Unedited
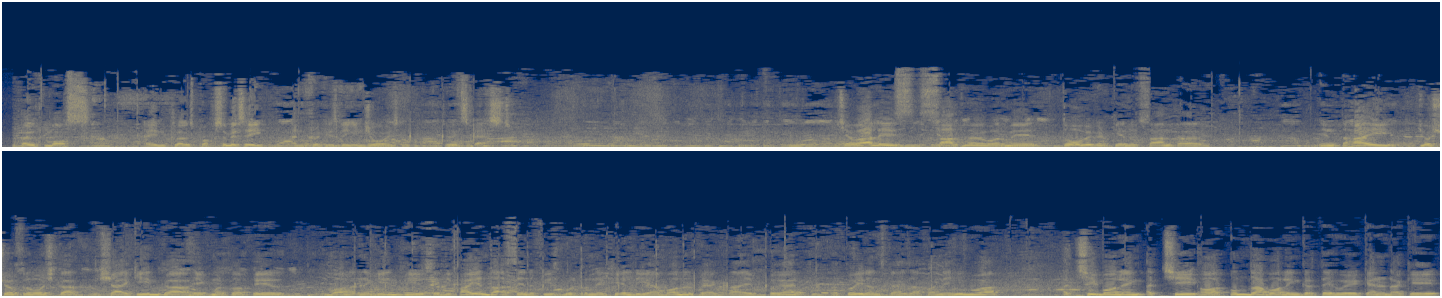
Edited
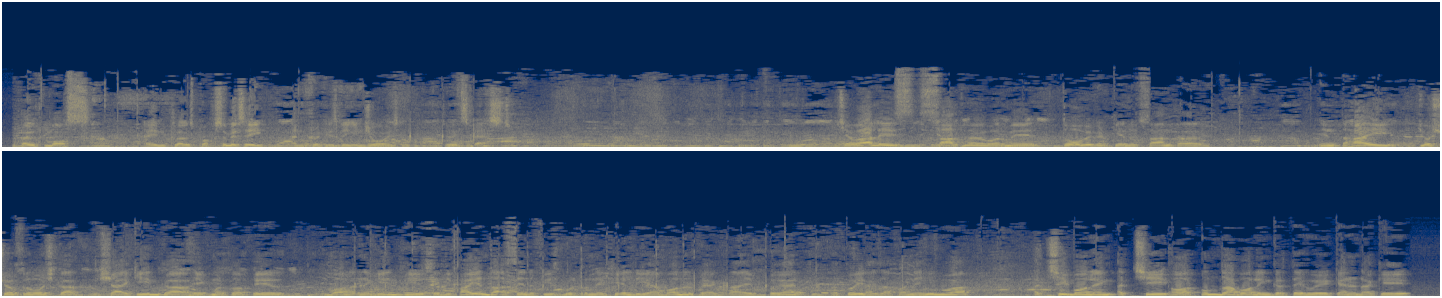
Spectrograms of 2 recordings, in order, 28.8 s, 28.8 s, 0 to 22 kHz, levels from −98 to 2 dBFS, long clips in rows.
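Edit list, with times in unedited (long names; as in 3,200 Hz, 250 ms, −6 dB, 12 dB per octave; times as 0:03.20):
0:23.01–0:23.30: remove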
